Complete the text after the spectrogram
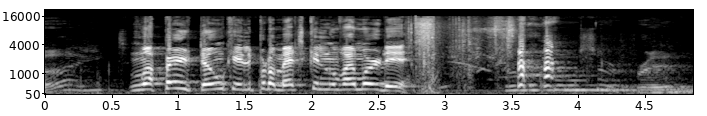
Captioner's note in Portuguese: risos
